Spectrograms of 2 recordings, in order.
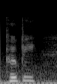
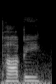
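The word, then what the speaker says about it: Poppi: the video with um the poop soda the poopy it's pronounced Poppy I don't care it looks like poopy um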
